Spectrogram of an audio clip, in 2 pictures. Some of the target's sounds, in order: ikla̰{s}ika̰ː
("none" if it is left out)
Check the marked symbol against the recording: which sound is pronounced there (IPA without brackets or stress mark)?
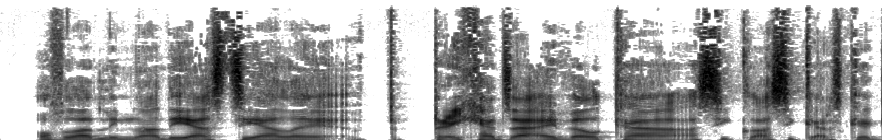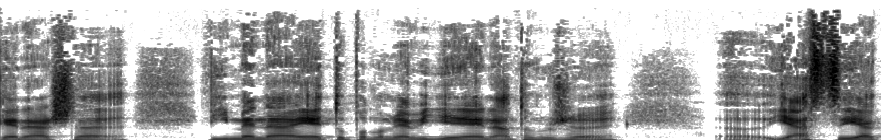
s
